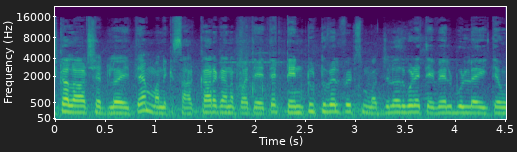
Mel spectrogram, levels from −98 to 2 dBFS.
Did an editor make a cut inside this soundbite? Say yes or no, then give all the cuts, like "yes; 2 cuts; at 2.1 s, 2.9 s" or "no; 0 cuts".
no; 0 cuts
